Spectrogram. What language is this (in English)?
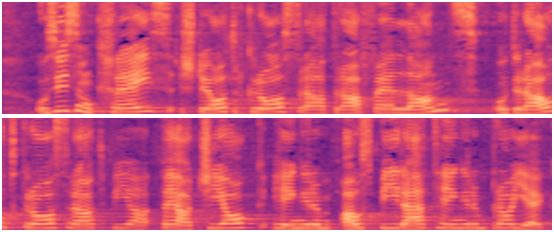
Swiss German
